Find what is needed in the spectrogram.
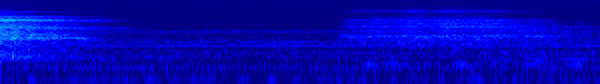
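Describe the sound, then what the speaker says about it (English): Slow breathing during a guided yoga relaxation: a soft exhale fades out, then after a pause a gentle inhale builds, close and quiet in an otherwise still room. "Shift your attention to your breath."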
